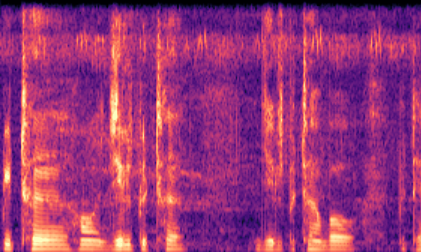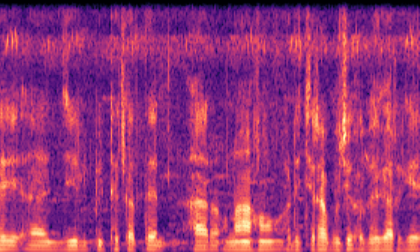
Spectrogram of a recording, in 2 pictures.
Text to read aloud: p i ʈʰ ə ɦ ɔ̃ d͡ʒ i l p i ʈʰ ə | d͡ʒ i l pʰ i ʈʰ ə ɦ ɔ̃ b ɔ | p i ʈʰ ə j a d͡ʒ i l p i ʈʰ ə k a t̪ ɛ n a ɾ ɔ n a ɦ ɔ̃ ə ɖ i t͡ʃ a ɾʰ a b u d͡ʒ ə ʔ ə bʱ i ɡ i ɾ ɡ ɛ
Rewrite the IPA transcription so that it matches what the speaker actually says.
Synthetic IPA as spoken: p i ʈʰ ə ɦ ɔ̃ d͡ʒ i l p i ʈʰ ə | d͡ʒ i l p i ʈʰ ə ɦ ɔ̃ b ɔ | p i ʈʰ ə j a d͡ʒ i l p i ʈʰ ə k a t̪ ɛ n a ɾ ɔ n a ɦ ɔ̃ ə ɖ i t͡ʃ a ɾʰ a b u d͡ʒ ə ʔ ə bʱ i ɡ a ɾ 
